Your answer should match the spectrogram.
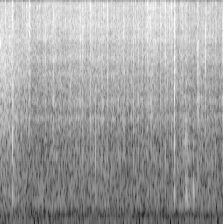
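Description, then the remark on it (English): Chicken broth with a little wine bubbles and sizzles steadily in a hot pan, reducing by about half: a continuous hiss dotted with quick little pops and crackles, with no voices over it. “Now at this point, it's just about cooking the liquid, letting it bubble up and reduce by about half.”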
